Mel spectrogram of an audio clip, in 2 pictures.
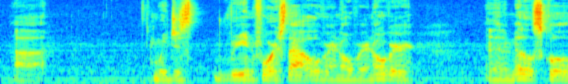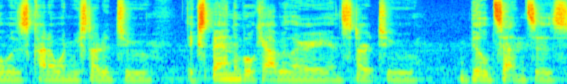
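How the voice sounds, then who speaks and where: With long, frequent pauses and audible room echo, a man speaks at a moderate pace in a somewhat breathy, monotone voice with flat intonation. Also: medium pitch for a man. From Standing Rock reservation, North/South Dakota. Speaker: keynote speaker, photographer and anthropologist. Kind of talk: recorded keynote speech. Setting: self-recorded video at home. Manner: casual, hesitant with fillers.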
